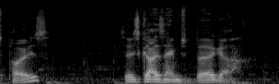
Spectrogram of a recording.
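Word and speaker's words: Burga: So this guy's name's Burger. Burger Keskin. It's spelled B-U-R-G-A.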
